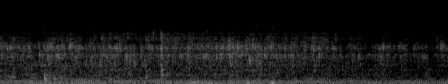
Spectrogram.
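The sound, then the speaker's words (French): Water runs steadily into a bathtub as it fills, a faint, constant rushing hiss over a low hum that stays even throughout without pauses. “Une fois que la baignoire est remplie, il rentre dans la baignoire.”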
